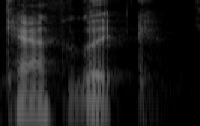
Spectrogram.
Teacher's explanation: in the middle we do not pronounce the oh just think cat cat put a th sound Cath and Catholic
